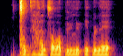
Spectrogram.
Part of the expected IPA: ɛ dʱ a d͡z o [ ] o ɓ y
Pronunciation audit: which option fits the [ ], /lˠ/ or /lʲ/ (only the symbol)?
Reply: lˠ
